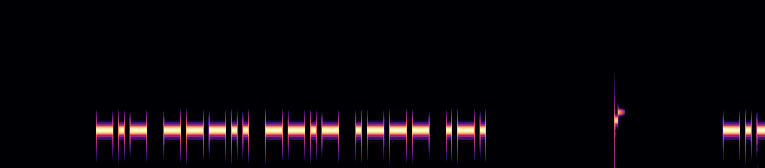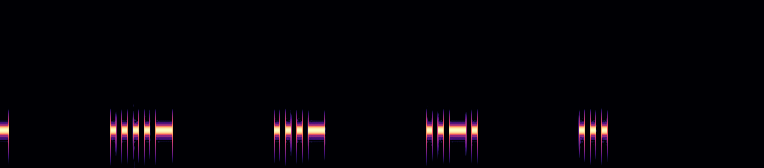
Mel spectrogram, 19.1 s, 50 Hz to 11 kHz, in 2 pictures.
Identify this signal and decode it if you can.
Morse code, heard as a keyed tone, about 17 wpm, spaced as for 9 wpm, 700 Hz. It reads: K8QJR K4VFS
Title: USA Call Signs - 5 Characters - 6x Character Spacing - 17wpm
